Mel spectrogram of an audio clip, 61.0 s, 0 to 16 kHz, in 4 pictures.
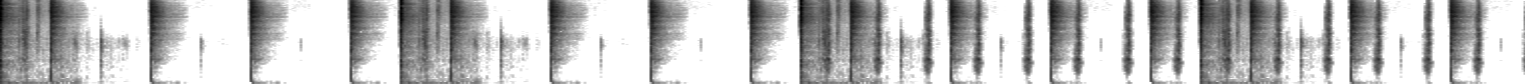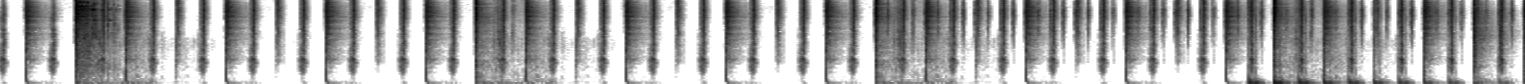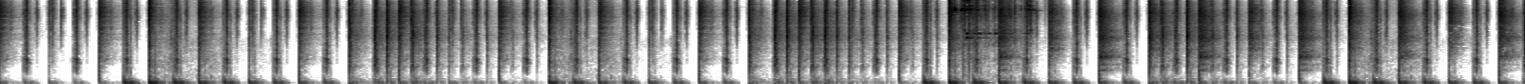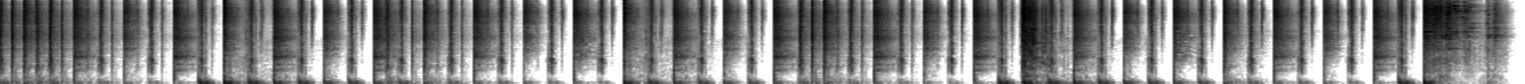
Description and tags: The 60-second ticking countdown effect.
60, tick, free, seconds, time, countdown, effect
